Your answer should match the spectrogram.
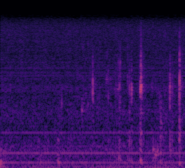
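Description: Quiet room tone with a steady low electrical hum and a few faint, scattered light clicks.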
